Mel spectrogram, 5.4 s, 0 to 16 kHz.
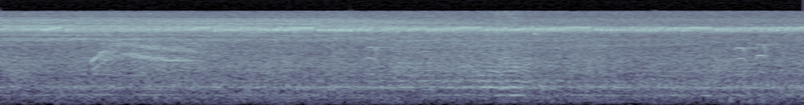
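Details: A swarm of African honey bees at Ngaresero, 27 December 2016, working Artemisia flowers for pollen, makes a dense continuous drone with a low humming band that holds steady throughout, without pauses.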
